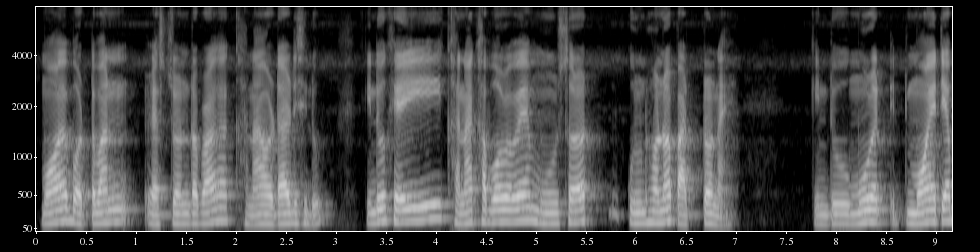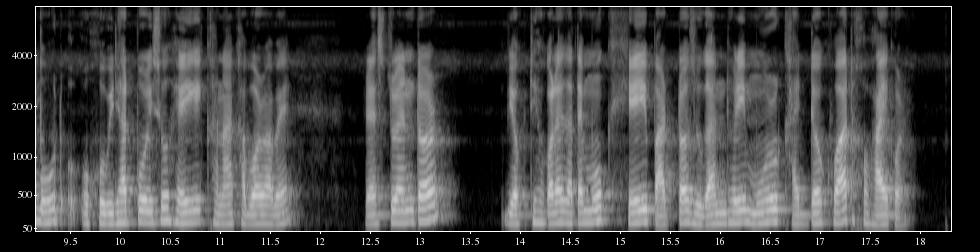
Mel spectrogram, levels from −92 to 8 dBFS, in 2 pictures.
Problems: constant background noise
